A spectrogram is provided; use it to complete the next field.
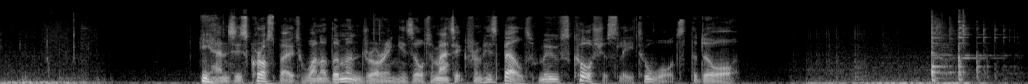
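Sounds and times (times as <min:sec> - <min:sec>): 
low rumble: 0:00.0 - 0:06.3, 0:07.3 - 0:10.2
speech: 0:02.0 - 0:07.5
metal can kicked clattering across a hard floor: 0:09.3 - 0:10.2.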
